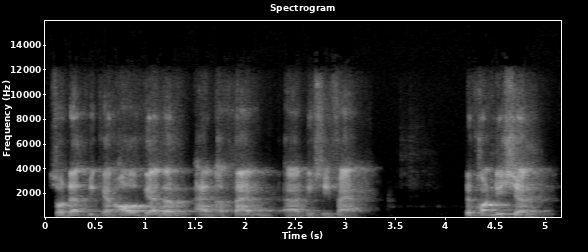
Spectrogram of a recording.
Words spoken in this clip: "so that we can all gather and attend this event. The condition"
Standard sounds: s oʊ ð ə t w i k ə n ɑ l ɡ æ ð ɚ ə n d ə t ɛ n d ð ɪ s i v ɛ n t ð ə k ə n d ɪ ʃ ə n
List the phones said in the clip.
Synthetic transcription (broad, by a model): s oʊ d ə t w i k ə n ɑ l ɡ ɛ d ɚ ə n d ə t ɛ n d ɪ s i f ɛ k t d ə k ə n d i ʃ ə n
